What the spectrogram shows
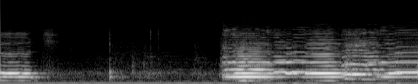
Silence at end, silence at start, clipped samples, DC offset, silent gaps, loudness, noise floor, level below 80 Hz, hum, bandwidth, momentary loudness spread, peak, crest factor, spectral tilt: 0 s; 0 s; under 0.1%; under 0.1%; none; -13 LUFS; -41 dBFS; -42 dBFS; 50 Hz at -40 dBFS; 5.6 kHz; 11 LU; -2 dBFS; 14 dB; -8.5 dB/octave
